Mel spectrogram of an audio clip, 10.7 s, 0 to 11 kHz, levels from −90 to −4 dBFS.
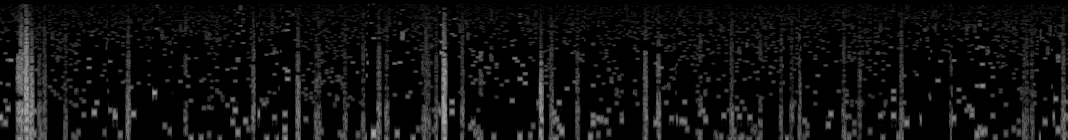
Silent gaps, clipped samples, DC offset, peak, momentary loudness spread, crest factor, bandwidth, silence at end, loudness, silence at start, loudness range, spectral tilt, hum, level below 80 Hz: none; under 0.1%; under 0.1%; -18 dBFS; 20 LU; 30 dB; 10.5 kHz; 0 s; -47 LUFS; 0 s; 10 LU; -4 dB/octave; none; -64 dBFS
